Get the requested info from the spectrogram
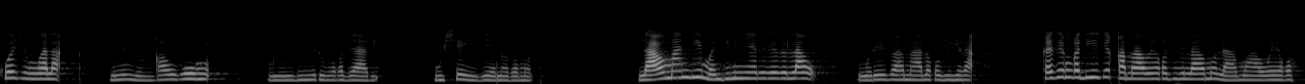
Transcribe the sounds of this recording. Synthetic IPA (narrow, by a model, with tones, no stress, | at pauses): ko˦ʃ̬i˦n˦wa˦la˦ | mi˨ni˦n˦du˨ŋ˨ka˦u˦ku˦mu˦ | mi˨ni˨n˦di˦jɾi˦wo˦kd͡ʒa˦bi˦ | wu˦ʃe˦˨ji˨d͡ʒe˦no˨ɾo˨mo˦n | la˨u˦ma˦n˦di˦ma˨n˦di˦ni˦ɲe˦ɾe˦ɾe˦ɾo˦la˦u˦˨ | ŋu˨ɾe˦ʃa˦ma˦lo˦ko˦bi˦ɾa˦ | ke˦t͡ʃi˦ŋ˦ko˦di˦t͡ʃi˦kːa˨ma˨we˦ko˦d͡ʒi˦ki˦la˦u˦mo˦la˨˦mu˦wa˦we˦ko˦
